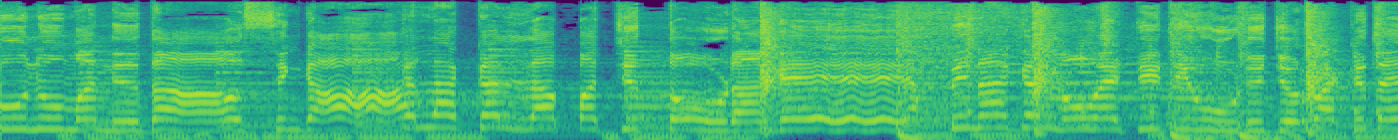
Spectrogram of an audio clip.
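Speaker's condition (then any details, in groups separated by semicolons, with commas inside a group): No condition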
